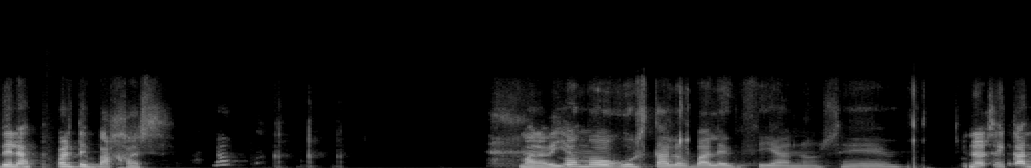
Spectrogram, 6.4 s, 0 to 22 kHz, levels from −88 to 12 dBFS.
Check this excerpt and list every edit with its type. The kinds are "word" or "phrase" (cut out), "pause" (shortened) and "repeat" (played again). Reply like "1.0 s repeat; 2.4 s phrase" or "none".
none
